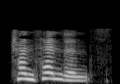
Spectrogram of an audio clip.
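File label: "transcendence", English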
